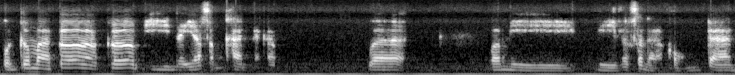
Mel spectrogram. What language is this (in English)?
Thai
